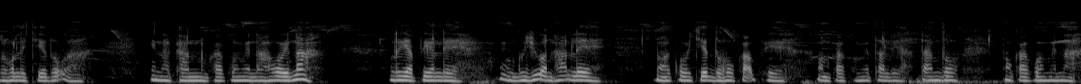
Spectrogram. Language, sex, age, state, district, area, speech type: Santali, female, 60+, Odisha, Mayurbhanj, rural, spontaneous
